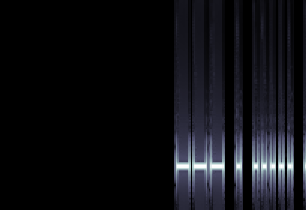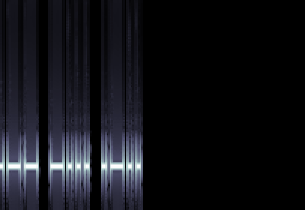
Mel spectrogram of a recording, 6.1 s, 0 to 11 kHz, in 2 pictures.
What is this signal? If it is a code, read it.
Morse code, heard as a keyed tone, about 27 wpm, 700 Hz. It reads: OE5WBL
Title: DXCC-100 Call Signs - 6 Characters - Repeated 2x - 28wpm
